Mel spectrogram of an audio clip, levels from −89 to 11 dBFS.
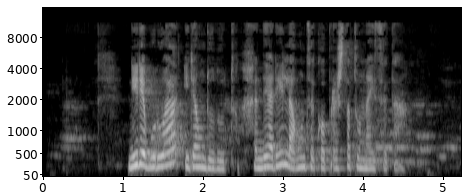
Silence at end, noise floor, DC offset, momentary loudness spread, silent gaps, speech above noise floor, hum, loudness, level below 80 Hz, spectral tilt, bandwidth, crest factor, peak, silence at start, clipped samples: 0.1 s; -52 dBFS; under 0.1%; 15 LU; none; 31 dB; none; -21 LUFS; -66 dBFS; -4.5 dB/octave; 11.5 kHz; 20 dB; -2 dBFS; 0.3 s; under 0.1%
